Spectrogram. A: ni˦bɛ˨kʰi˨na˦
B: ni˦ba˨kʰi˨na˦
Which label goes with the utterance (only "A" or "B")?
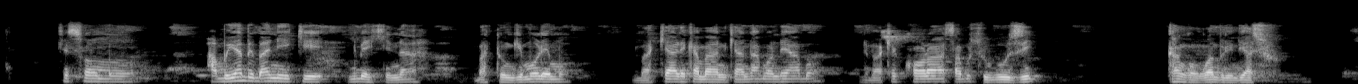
A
